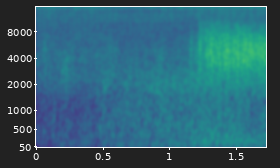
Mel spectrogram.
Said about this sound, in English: The charges fire in precise sequence. The building folds away from its glass neighbor and collapses exactly as planned.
